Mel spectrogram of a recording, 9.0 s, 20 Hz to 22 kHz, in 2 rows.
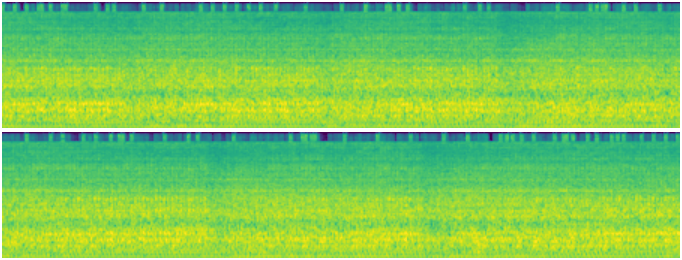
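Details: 2021 Jeep Wrangler 2.0 petrol at cold start idle: fast, light ticking under an even hissy hum for about 90 seconds on every cold start, until the cold air intake takes a deep breath and the engine goes normal.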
